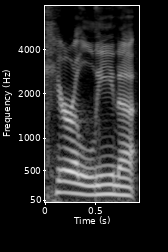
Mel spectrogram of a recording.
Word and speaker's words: Carolina: over here green goes over here but it's pronounced Carolina she's in the Northwest leadership and sub 2.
